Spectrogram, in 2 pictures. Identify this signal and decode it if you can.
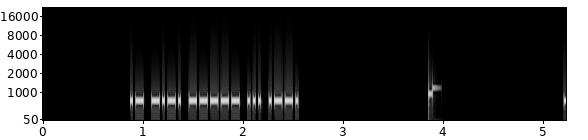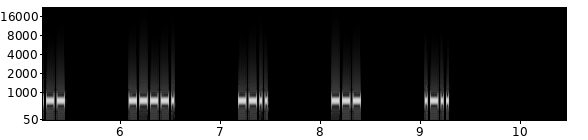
Morse code, heard as a keyed tone, about 44 wpm, spaced as for 19 wpm, 700 Hz. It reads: AC0SP W9ZOL
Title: USA Call Signs - 5 Characters - 8x Character Spacing - 45wpm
